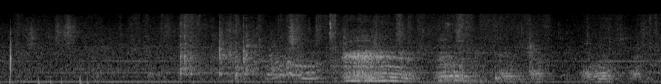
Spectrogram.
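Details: Labrador retriever puppies of a B litter at play, giving a run of short harmonic yips and whiny squeals midway, with soft rustling and handling noise around them and a steady low hum underneath.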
